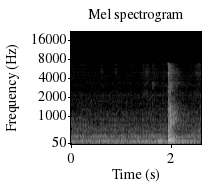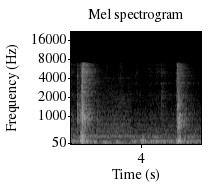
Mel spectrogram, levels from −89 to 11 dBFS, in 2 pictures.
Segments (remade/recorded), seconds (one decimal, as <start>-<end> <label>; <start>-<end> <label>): 0.0-3.1 remade; 3.1-3.8 recorded; 3.8-5.2 remade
